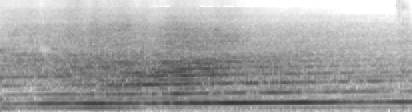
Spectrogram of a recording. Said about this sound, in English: Here comes the motorcycle.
